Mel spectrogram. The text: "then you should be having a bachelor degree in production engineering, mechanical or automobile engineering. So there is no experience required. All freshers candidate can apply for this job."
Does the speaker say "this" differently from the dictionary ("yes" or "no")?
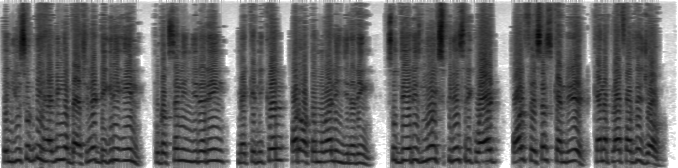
yes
